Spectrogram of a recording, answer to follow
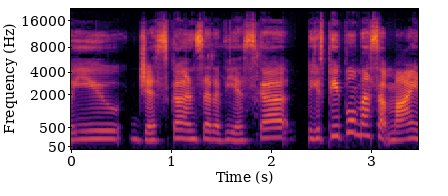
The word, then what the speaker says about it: Jiska: introduced you messed up and they called you Jessica instead of yesca so for like years I was calling you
